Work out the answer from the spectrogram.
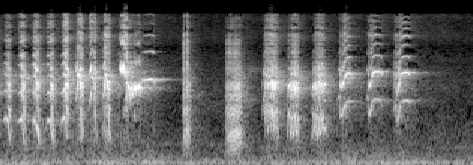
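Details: Male Javan myna calling to young companions: a rapid rattling chatter of about a dozen harsh notes, a pause, then further grating bursts and short whistled slurs trailing off.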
